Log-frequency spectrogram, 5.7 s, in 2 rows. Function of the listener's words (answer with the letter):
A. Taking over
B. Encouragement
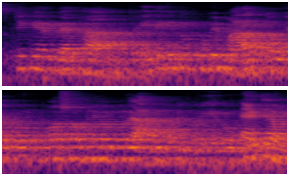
B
